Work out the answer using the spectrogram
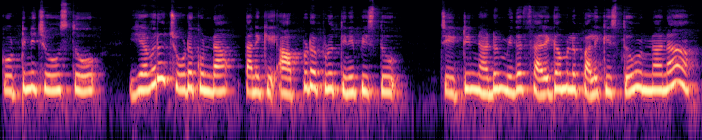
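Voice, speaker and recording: High-voiced woman narrating a romance story. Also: normal speed. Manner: expressive, chatty narration. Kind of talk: first-person story narration.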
